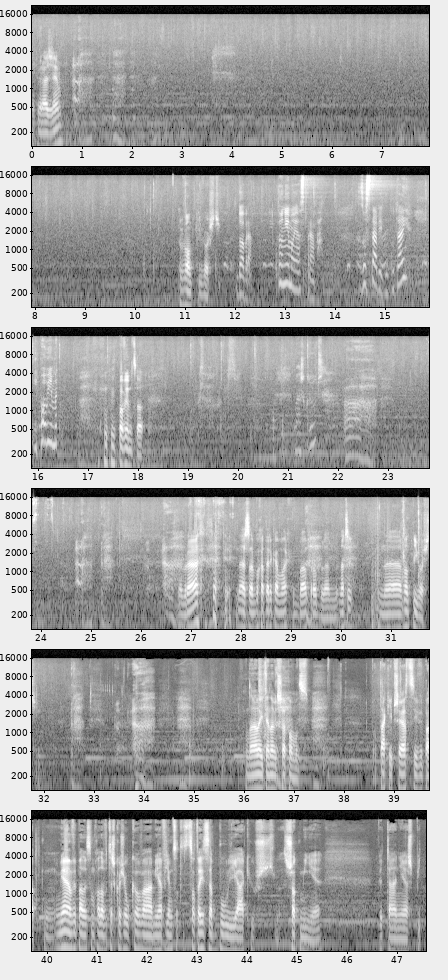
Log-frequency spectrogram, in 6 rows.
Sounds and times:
Rain on surface: 0:00.0 - 0:47.5.

